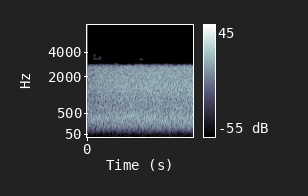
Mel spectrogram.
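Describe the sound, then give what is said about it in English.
Steady hiss of radio snow static fills the whole clip, a loud, even rush of noise with no voices, tones or breaks, like a receiver tuned between stations. “I have a low noise level, except for the snow static, low noise level, and he was maybe a couple less units below my lowest noise.”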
